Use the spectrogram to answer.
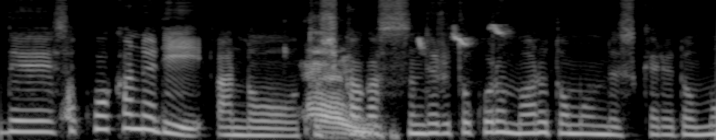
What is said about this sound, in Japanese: あの相変わらず鳥の声がのどかに聞こえてくるんですけれども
